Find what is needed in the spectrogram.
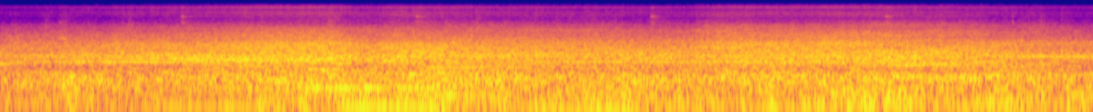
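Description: Road traffic: cars driving past close by, their tyre and engine noise swelling as each goes by, about two to three seconds in and again from about five seconds.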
